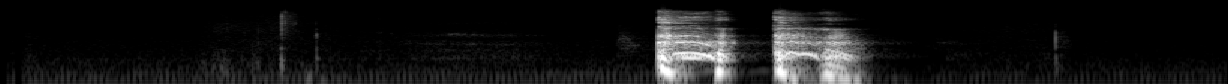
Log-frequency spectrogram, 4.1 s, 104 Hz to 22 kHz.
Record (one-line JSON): {"cough_length": "4.1 s", "cough_amplitude": 32760, "cough_signal_mean_std_ratio": 0.27, "survey_phase": "beta (2021-08-13 to 2022-03-07)", "age": "45-64", "gender": "Male", "wearing_mask": "No", "symptom_none": true, "smoker_status": "Never smoked", "respiratory_condition_asthma": false, "respiratory_condition_other": false, "recruitment_source": "REACT", "submission_delay": "1 day", "covid_test_result": "Negative", "covid_test_method": "RT-qPCR", "influenza_a_test_result": "Negative", "influenza_b_test_result": "Negative"}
